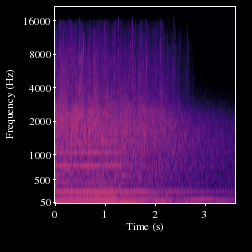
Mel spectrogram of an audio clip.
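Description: crowd cheering and applause

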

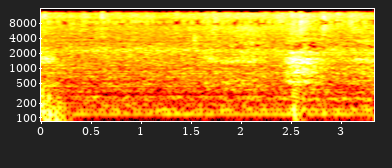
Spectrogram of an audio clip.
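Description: shower running

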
